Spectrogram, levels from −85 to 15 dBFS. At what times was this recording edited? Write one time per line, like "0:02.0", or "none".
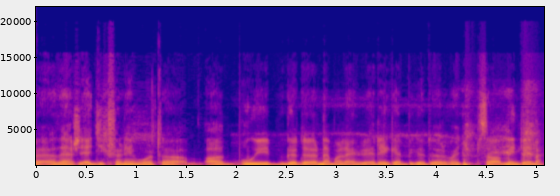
0:02.8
